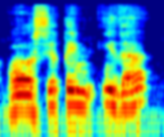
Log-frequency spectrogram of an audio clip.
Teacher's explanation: تنوين وبعديه الهمزة آه، يبقى هنا حكم إظهار حلقي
